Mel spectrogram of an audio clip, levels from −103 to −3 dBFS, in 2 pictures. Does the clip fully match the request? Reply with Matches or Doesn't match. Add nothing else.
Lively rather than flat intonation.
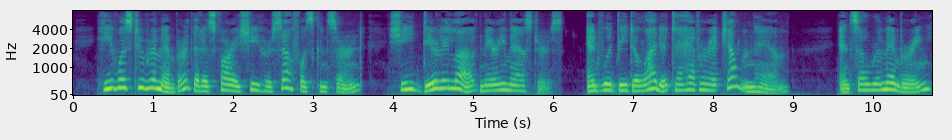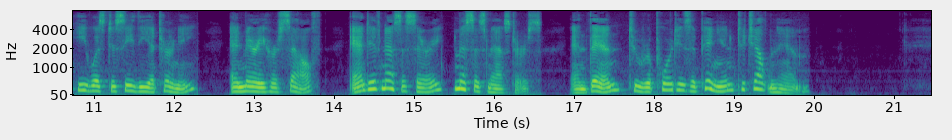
Matches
